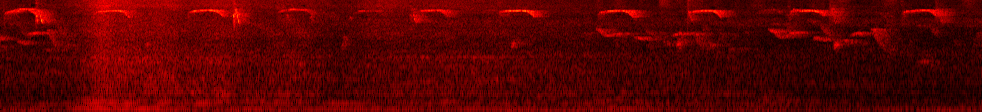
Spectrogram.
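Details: High, slurred squeaks from an orphaned baby squirrel separated from its mother, now caged after being found crying by a roadside, coming in short repeated bursts among scattered bird chirps and a constant low hum.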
